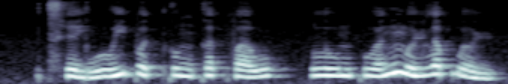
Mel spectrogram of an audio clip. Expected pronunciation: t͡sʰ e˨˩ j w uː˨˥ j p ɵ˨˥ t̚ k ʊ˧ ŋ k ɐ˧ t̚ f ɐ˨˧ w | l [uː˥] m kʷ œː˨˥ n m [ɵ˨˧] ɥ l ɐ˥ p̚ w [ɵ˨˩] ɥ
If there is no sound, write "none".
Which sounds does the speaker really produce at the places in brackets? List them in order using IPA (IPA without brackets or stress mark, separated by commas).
uː˨, ɵ˨˧, ɵ˨˩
